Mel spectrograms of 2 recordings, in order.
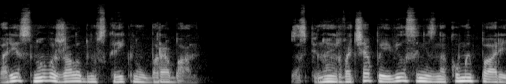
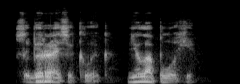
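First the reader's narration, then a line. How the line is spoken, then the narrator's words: Calm, ominous. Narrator (Russian): Рвач говорил спокойно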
